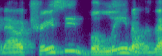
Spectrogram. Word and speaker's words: Bulino: I have on Zoom with me right now, Tracy Bulino. Is that how you pronounce it?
